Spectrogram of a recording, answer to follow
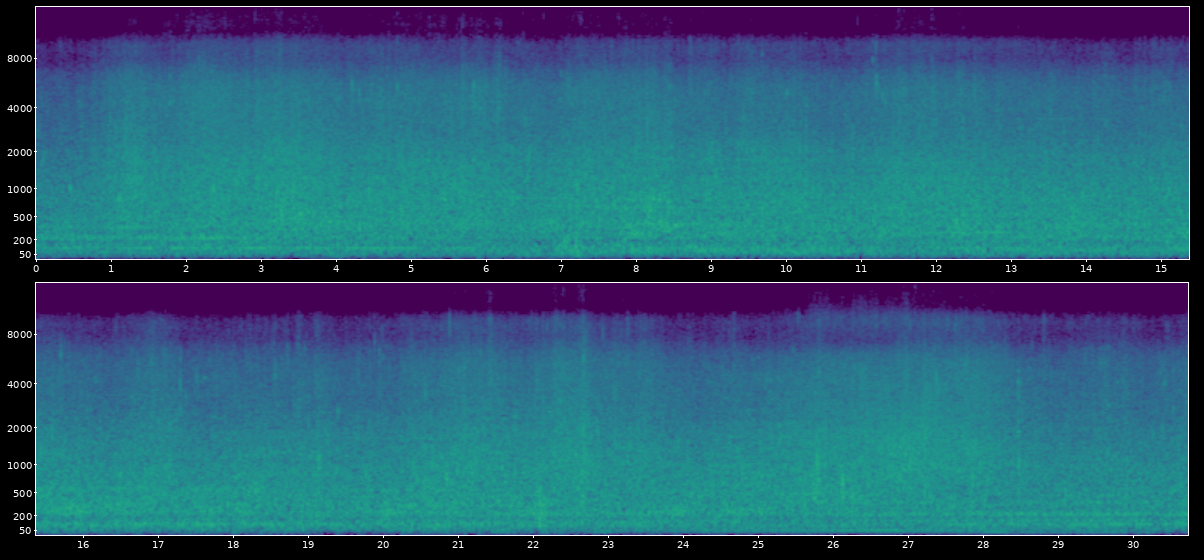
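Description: Steady rushing water and surf, like a boat's wake churning through the sea, with a faint low hum underneath.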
